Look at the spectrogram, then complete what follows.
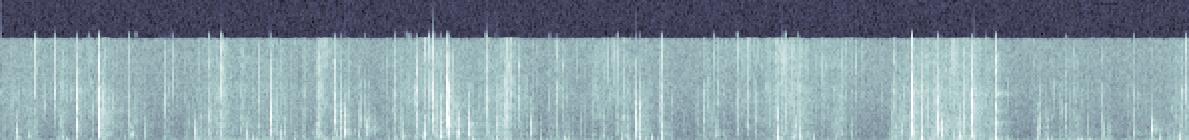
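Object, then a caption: Plastic bag holding cardboard jigsaw pieces. A large clear plastic bag full of cardboard jigsaw pieces is crinkled and squeezed by hand close to the mic. It makes a dense, continuous crinkling and crackling with sharp, bright crunches and loud spikes along the way. The pieces give a soft rustle and shuffle underneath.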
